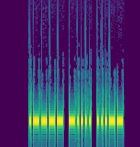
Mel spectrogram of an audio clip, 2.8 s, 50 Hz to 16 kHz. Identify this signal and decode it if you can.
Morse code, heard as a keyed tone, about 30 wpm, 700 Hz. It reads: 163
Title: Numbers - 3-Digit 30wpm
